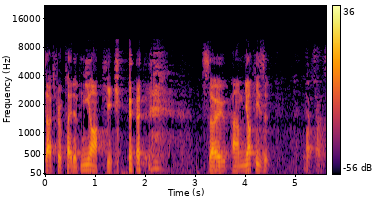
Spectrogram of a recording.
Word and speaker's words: gnocchi: Some people do say Gnocchi, but the proper way to say it, if you follow the phonetical spelling there, is ny, and then ki, gnocchis. You really have to roll. It comes from the nose.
